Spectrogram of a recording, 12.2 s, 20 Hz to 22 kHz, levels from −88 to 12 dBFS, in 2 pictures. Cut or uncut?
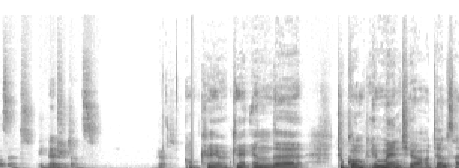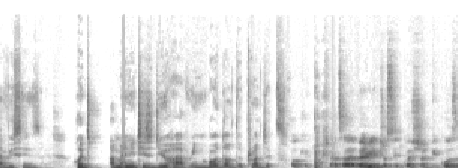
uncut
